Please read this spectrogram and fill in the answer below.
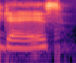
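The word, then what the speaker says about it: Deyes: Wait, did you say Alfie Days? Alfie Days. Same. Okay. That's a great name. Yeah. Is that his real name or is that like his YouTube? It's spelled D-E-Y-E-S.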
